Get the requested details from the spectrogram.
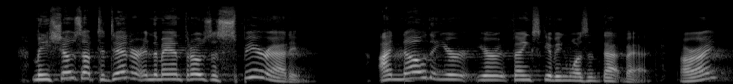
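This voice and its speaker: In a Southern US accent, a man projects a raised, high-pitched voice with a bright, sharp tone and lively intonation at a moderate pace, on a very clean recording with a silent background. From Tennessee. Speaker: pastor. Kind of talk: sermon.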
